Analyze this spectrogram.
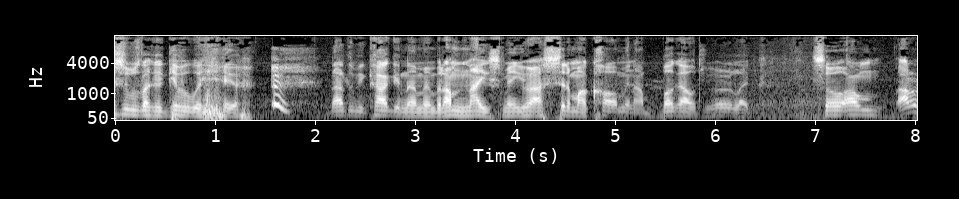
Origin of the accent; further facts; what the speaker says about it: New York City, New York, United States; also born or lived in Hell's Kitchen, Manhattan; I was born in Lincoln Hospital, man, you know, from 183rd.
